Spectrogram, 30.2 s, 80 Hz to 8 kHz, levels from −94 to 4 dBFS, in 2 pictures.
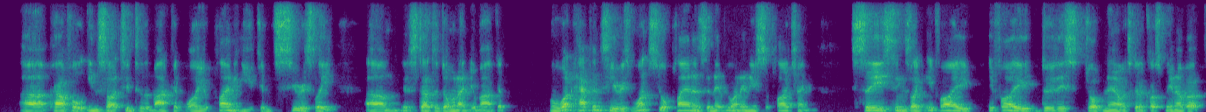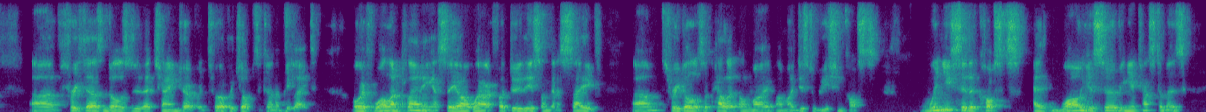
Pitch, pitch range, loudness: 90 Hz, 85-100 Hz, -19 LUFS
